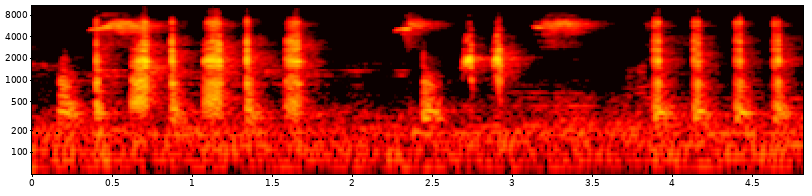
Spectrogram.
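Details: Javan myna song: harsh broadband clicks and rasping notes in irregular bursts, with brief whistled tones mixed between them and short pauses, no other sounds clear.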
